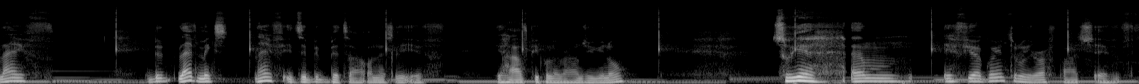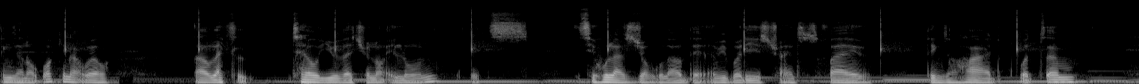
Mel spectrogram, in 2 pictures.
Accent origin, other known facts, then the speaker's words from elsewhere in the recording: Nigeria; As a Nigerian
